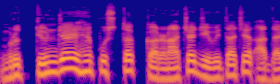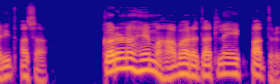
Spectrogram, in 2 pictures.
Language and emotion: Goan Konkani, neutral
